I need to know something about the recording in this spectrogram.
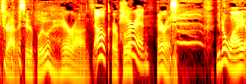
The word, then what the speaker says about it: Heron: so this kid was uh Jason uh har Haron they called him and it was h e r o n and so every time during roll call they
